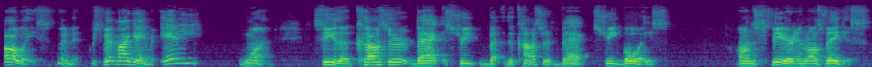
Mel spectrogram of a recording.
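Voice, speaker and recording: A man hosts a live sports stream, reading comments and chatting loosely with viewers and a co-host. His mid-range voice is sing-song and slow, full of jokes, slang and fillers.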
